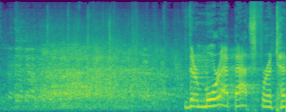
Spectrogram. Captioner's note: audience laughing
